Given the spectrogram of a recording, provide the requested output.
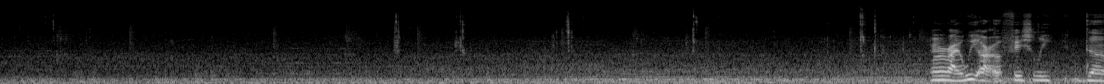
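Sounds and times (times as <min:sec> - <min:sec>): steady low hum: 0:00.0 - 0:11.0
person chewing: 0:00.1 - 0:00.9, 0:03.4 - 0:07.3, 0:08.2 - 0:09.2
wet mouth clicks: 0:03.9 - 0:04.8, 0:05.5 - 0:07.2.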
